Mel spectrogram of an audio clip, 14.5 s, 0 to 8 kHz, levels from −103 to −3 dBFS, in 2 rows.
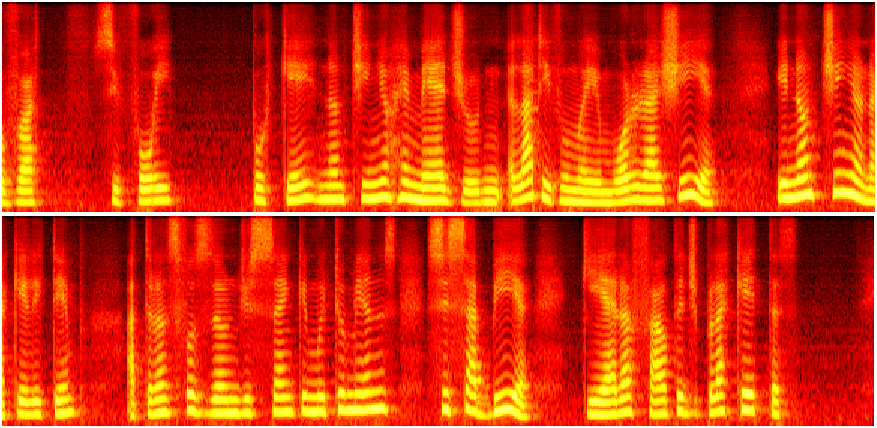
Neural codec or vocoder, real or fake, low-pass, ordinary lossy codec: codec, 16 kHz, 0.2 kbps, FocalCodec; fake; none; none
